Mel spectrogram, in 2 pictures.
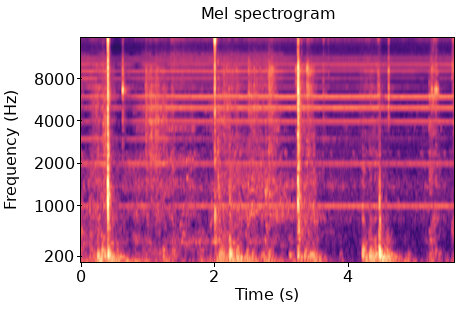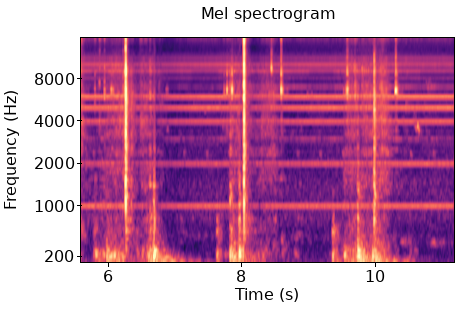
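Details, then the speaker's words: Fiat, car practically stopped: dull clunks with sharp clicks every second or two while turning the steering wheel, front suspension noise from worn, binding strut top mount bearing. "so the customer says he is turning the steering wheel with the car practically stopped you can hear a clunky noise"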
